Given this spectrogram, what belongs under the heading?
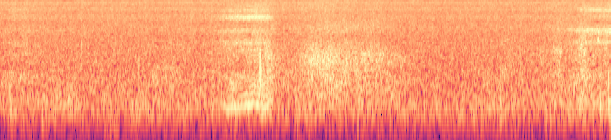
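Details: Snoring during sleep; snoring.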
